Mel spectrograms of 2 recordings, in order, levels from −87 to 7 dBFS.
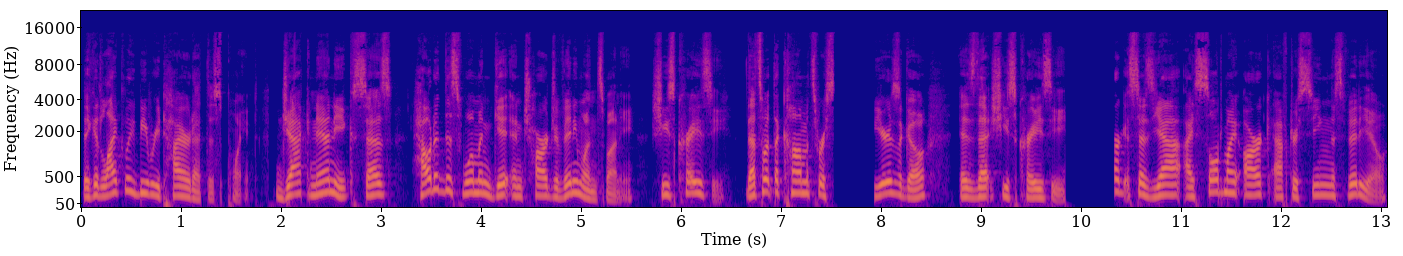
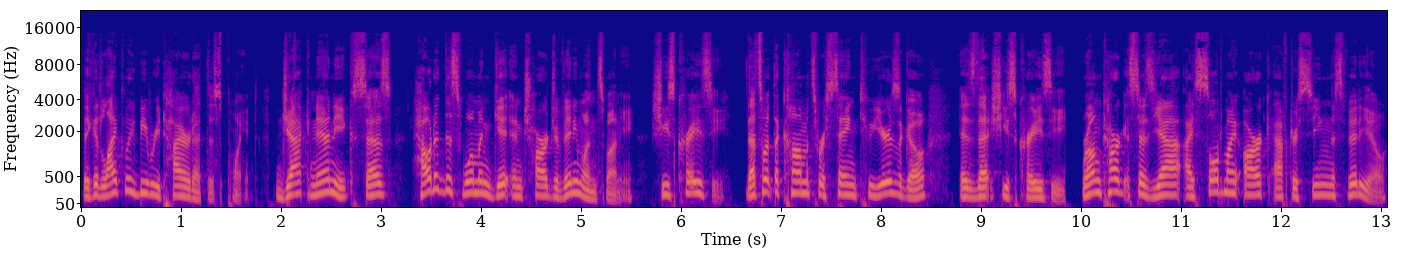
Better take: second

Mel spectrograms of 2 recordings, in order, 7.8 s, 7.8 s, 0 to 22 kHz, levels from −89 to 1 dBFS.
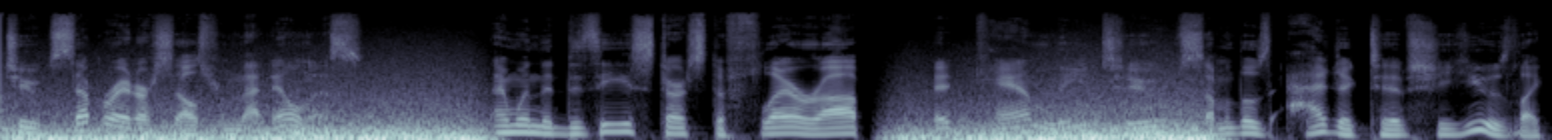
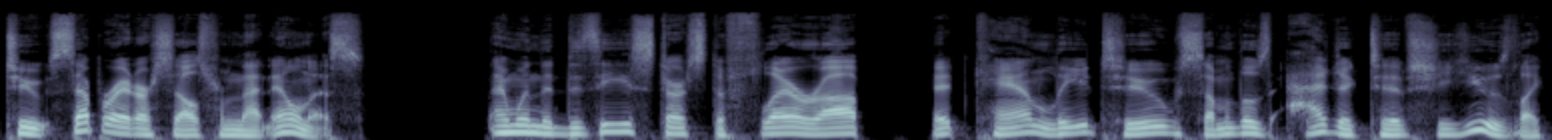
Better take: second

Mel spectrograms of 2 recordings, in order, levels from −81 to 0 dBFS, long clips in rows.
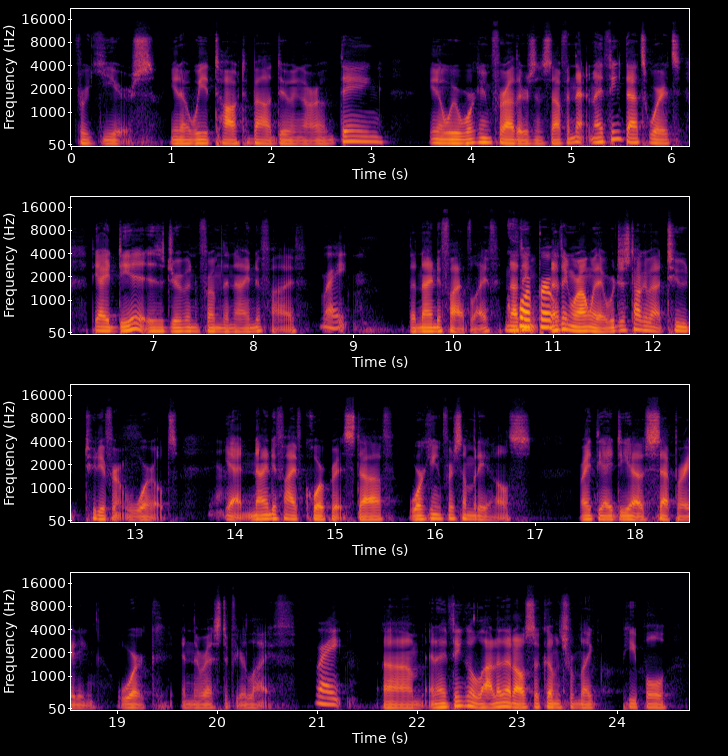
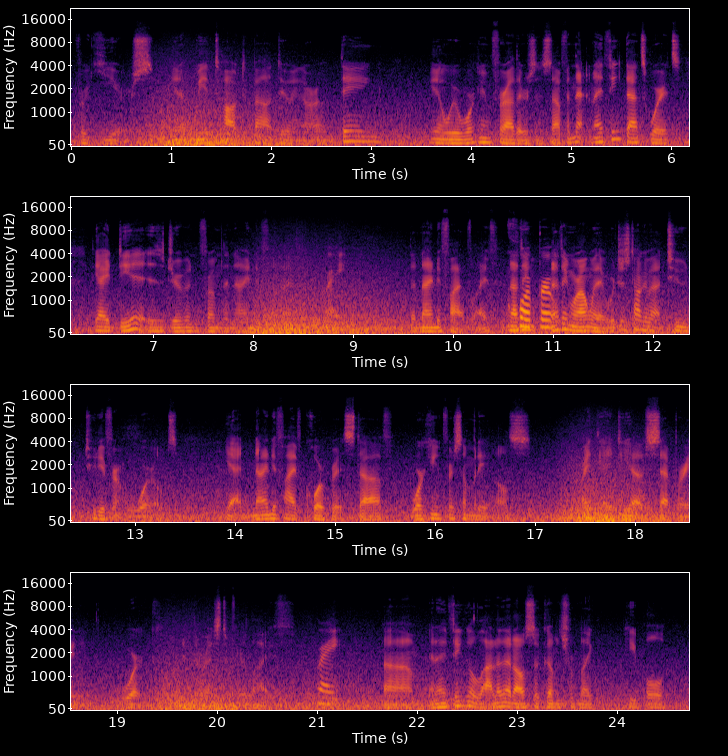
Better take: first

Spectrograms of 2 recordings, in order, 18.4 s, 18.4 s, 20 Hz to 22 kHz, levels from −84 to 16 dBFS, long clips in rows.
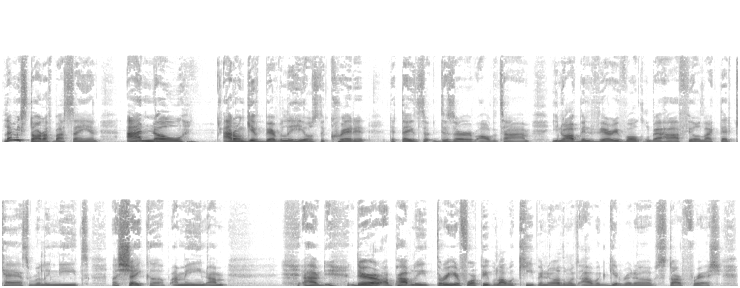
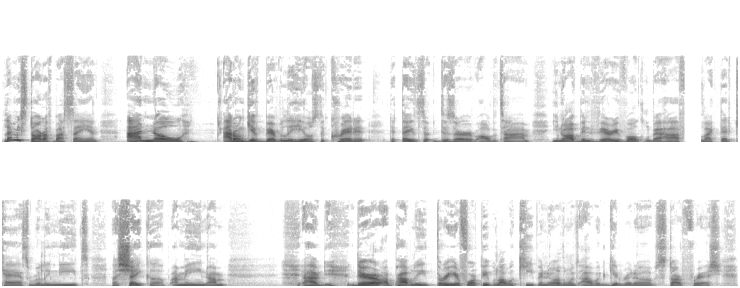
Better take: first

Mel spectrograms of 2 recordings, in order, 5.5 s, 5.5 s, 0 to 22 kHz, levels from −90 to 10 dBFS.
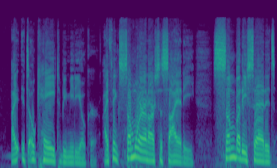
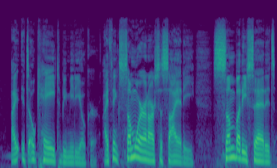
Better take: second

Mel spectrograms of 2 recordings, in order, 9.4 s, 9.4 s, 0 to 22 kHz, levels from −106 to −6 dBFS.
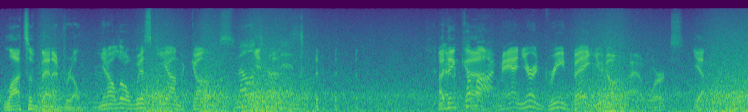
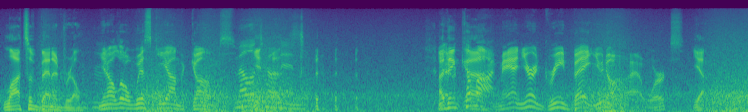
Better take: second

